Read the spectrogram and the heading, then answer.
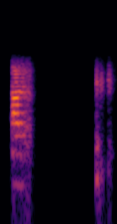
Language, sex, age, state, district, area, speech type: Hindi, female, 18-30, Uttar Pradesh, Prayagraj, urban, conversation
